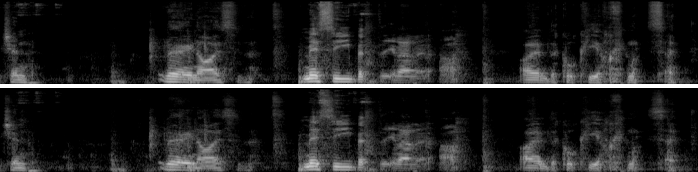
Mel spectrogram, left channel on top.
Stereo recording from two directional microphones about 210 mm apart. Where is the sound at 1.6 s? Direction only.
45° left (ahead or behind).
